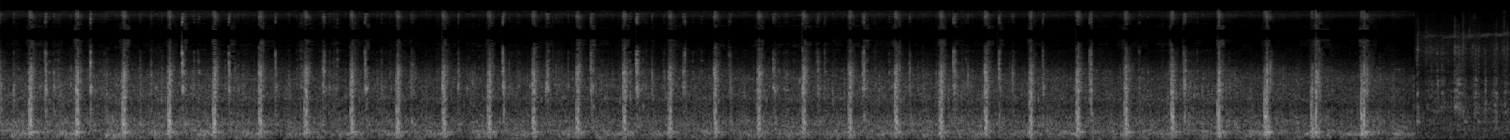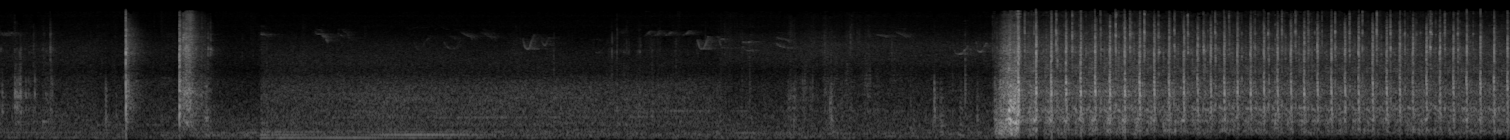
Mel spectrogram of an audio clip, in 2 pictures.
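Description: Rubber-band full-auto pencil slingshot firing in rapid bursts: a long run of sharp clacks, about three or four a second, as the wooden mechanism cycles and pencils strike a block of ballistic gelatin. Midway it goes quieter, with two loud clicks. A faster, louder burst of shots then fills the last five seconds and cuts off abruptly.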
